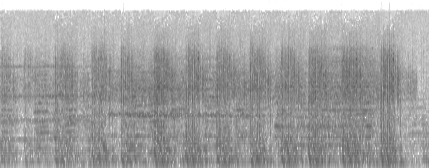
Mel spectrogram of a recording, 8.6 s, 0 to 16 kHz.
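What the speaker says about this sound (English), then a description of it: "A recoilless rifle is brought into action against the stubborn resistance. A machine gun lends its firepower as the advance gets fully underway." Recoilless rifle and machine gun fire in Korean War combat in 1951, heard as a loud, steady run of sharp, booming bursts at a fairly regular pace, with a dense rumble between them.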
